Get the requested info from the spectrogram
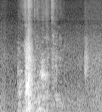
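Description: A single short animal call, about half a second long, a little after the start, followed by a faint click.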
